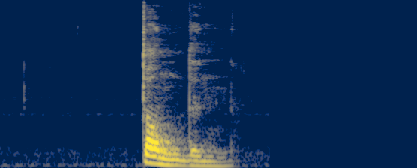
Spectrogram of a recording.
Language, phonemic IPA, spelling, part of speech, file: Dutch, /ˈtɑn.də(n)/, tanden, noun, Nl-tanden.ogg
- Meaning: plural of tand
